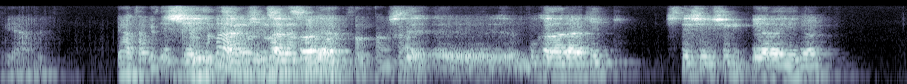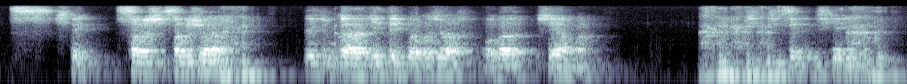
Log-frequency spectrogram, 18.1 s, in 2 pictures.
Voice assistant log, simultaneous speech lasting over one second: present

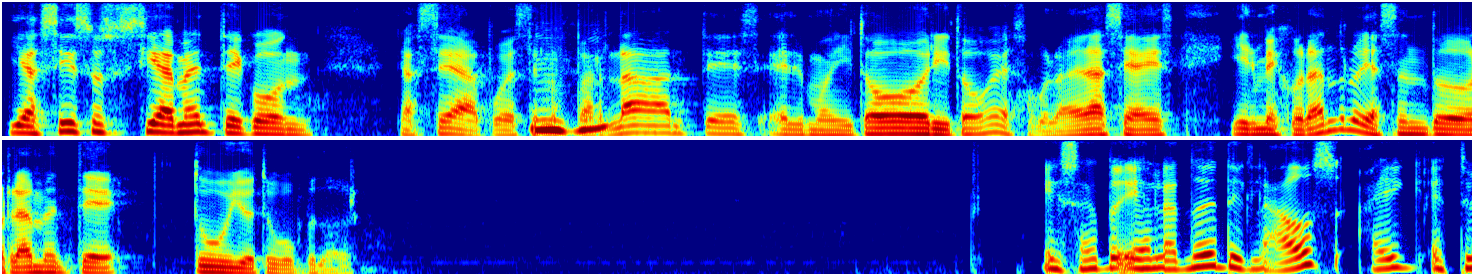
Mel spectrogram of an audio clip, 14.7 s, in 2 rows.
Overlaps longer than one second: none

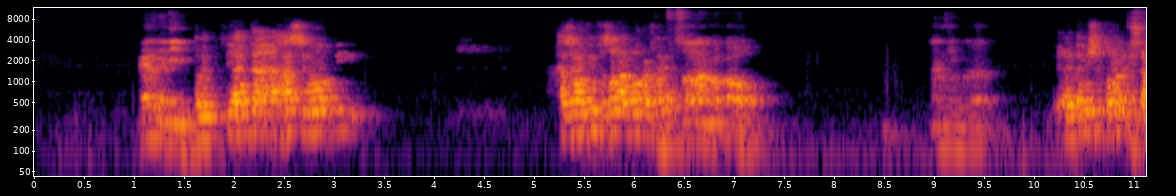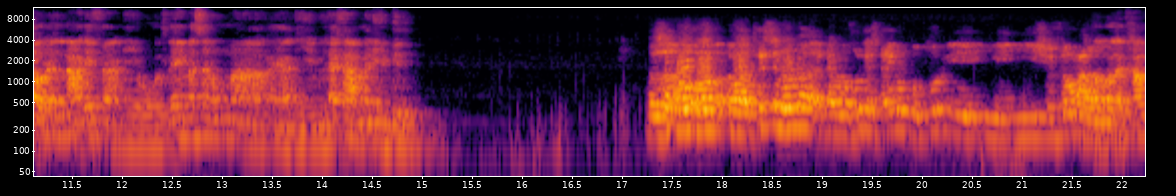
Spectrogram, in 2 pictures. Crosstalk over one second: none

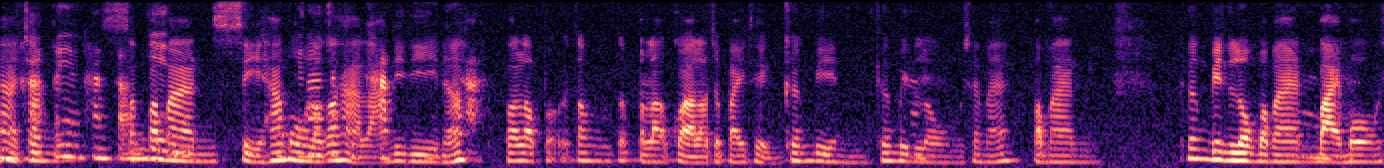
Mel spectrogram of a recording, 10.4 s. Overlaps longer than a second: present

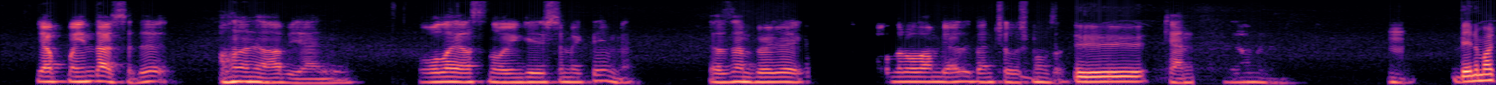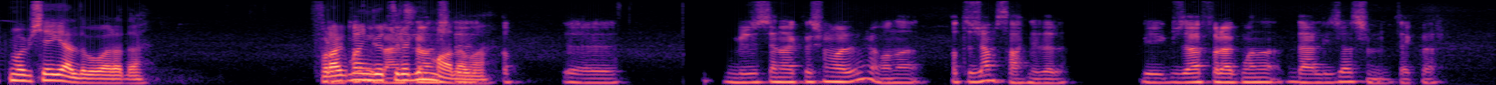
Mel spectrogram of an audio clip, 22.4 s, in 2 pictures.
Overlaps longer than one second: present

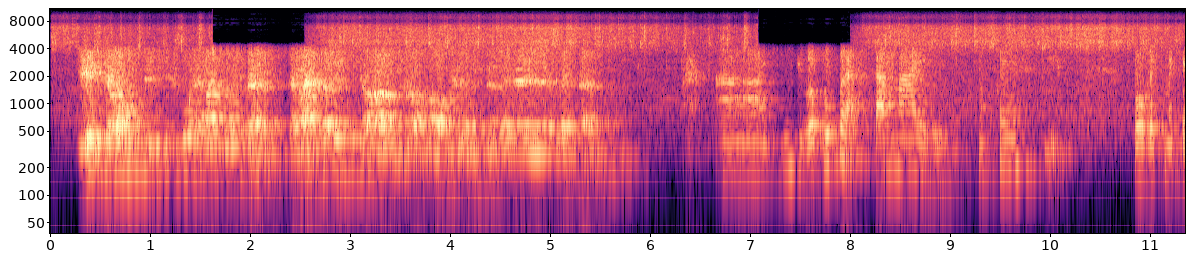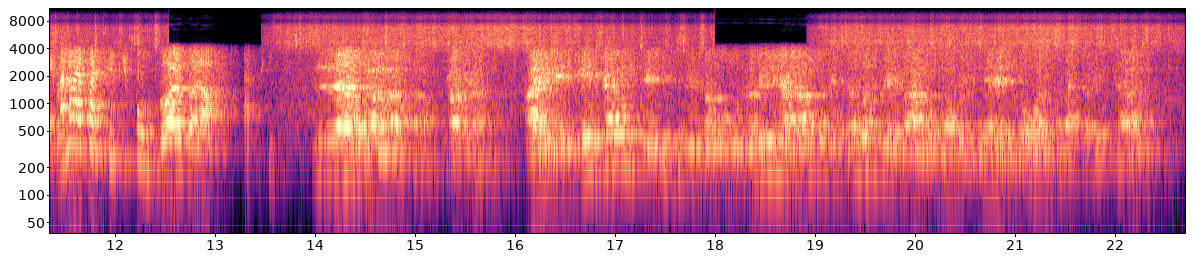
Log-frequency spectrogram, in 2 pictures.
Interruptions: none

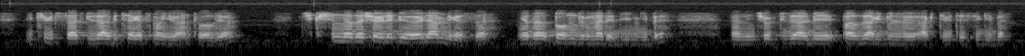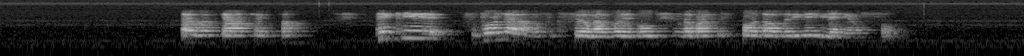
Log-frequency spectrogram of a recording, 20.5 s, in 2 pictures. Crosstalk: none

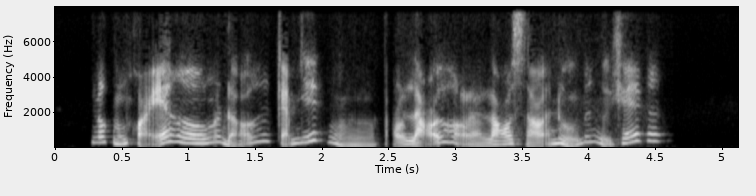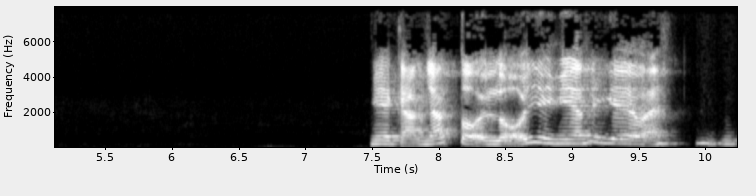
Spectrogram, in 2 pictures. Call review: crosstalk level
none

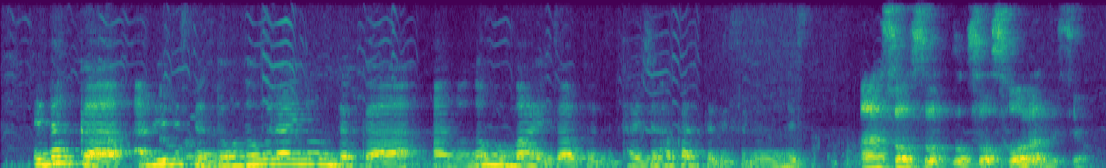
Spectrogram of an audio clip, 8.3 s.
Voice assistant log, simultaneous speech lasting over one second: none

